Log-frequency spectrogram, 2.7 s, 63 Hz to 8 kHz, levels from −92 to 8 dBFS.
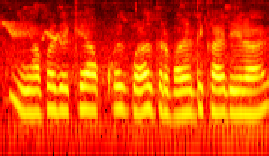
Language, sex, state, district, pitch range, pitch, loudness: Hindi, female, Chhattisgarh, Balrampur, 245-275 Hz, 255 Hz, -16 LUFS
